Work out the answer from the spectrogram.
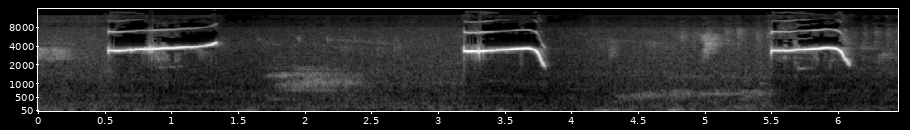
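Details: Female Oriental magpie-robin used to train males, giving three long clear level whistles spaced about two and a half seconds apart, the later two ending with a sharp downward drop.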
